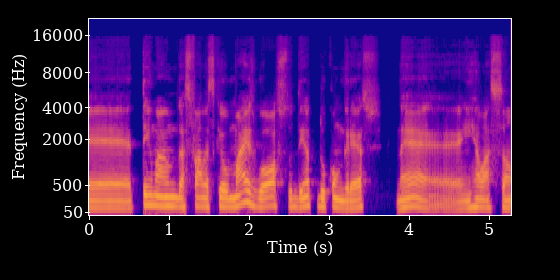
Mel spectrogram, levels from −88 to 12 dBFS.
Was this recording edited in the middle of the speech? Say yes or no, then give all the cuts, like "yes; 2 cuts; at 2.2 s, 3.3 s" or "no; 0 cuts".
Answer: yes; 1 cut; at 3.8 s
